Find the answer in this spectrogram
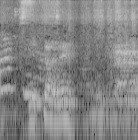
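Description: Voices in two short, pitched bursts that waver in pitch: one about half a second in, and another starting near the end.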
